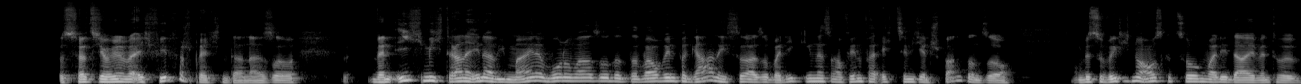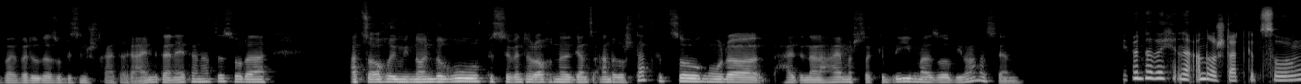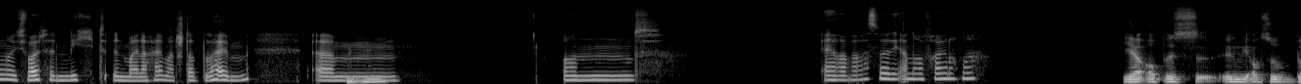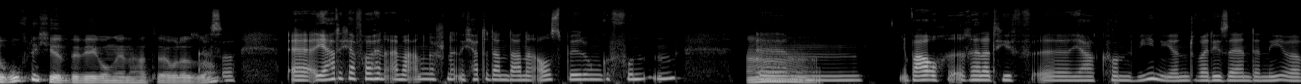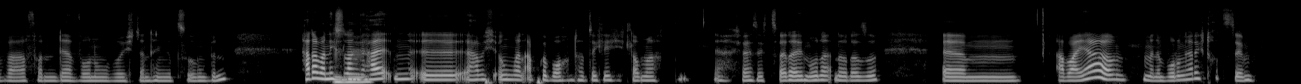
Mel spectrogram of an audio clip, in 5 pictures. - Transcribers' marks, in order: stressed: "nicht"; laughing while speaking: "bleiben"; drawn out: "Ähm"; other background noise; drawn out: "Ah"; drawn out: "ähm"; in English: "convenient"
- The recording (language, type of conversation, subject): German, podcast, Wann hast du zum ersten Mal alleine gewohnt und wie war das?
